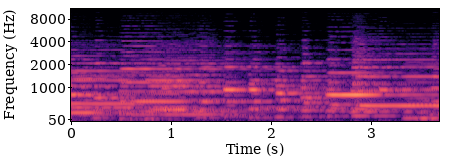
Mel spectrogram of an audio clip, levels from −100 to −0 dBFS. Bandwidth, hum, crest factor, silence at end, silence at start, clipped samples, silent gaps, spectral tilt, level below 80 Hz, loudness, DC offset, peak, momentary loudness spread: 6.8 kHz; none; 14 dB; 0 s; 0 s; under 0.1%; none; -7 dB/octave; -66 dBFS; -34 LUFS; under 0.1%; -20 dBFS; 10 LU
